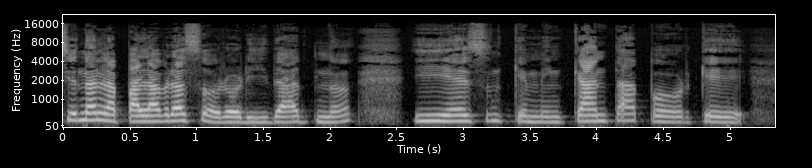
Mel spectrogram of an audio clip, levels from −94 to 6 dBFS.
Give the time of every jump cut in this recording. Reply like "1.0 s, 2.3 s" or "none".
3.3 s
